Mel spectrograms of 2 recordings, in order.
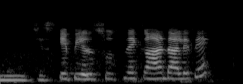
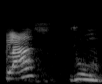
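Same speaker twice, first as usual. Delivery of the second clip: Classroom in two firm beats, class, pause, रूम; syllable by syllable; 2 semitones higher, 7 dB louder, slower than usual. Shown as a demonstration. Teacher counting syllables for the class, syllable by syllable. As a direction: punch out classroom loudly, split in two. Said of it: "कितने syllable है".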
